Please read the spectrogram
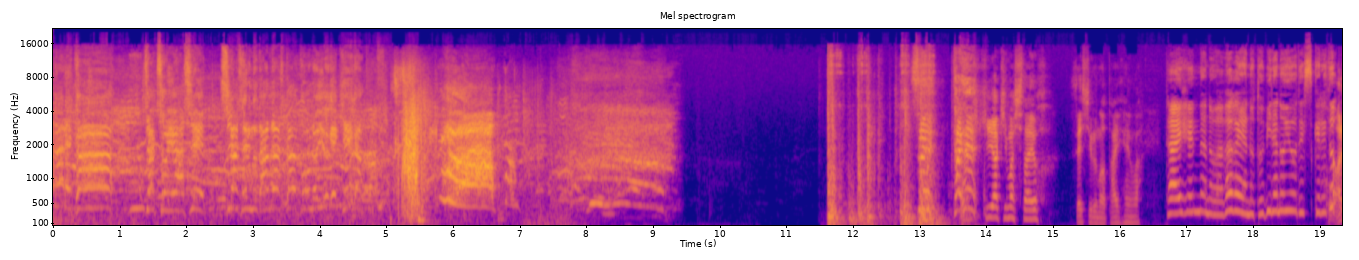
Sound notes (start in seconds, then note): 5.0 SFX: stab!; 11.6 SFX: barging through door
